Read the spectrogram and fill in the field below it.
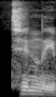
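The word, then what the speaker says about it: Thinley: So his name is Tinley but it's spelled T H I N L E Y Norbu N O R B U Rimpushe.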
